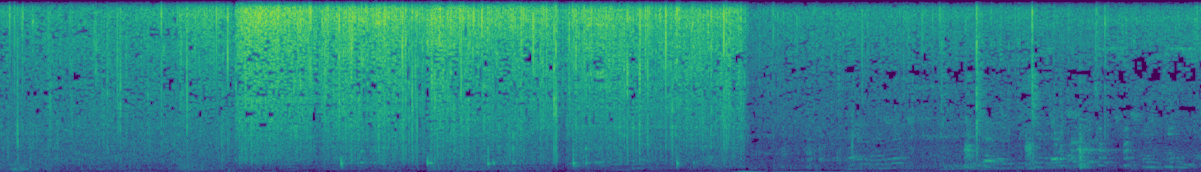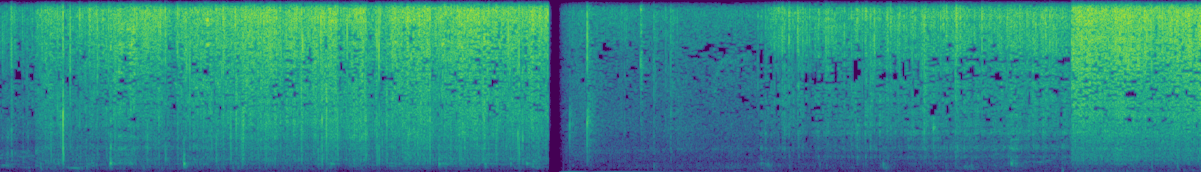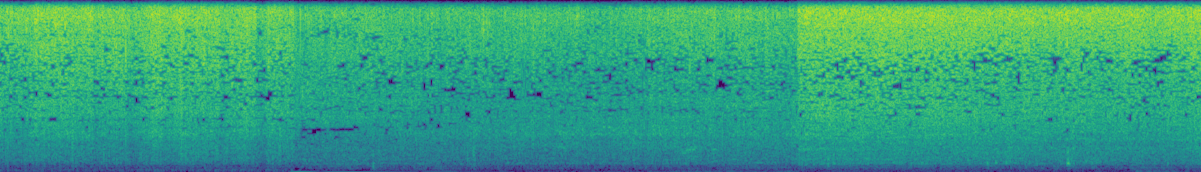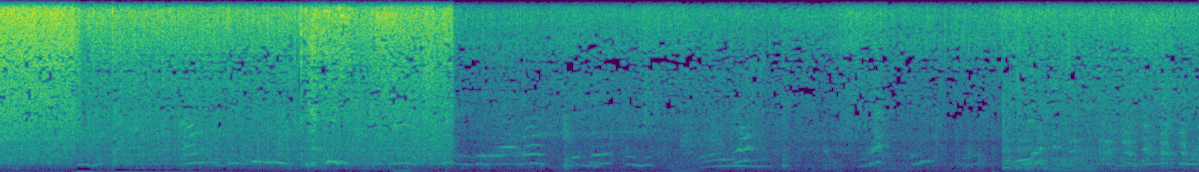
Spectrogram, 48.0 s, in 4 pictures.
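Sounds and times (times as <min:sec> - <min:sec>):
vegetables sizzling in hot oil: 0:00.0 - 0:48.0.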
